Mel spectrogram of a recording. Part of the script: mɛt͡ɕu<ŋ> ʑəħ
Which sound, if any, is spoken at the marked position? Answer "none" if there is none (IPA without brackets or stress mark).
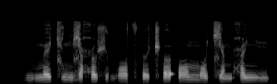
m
